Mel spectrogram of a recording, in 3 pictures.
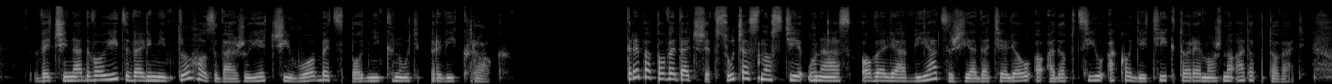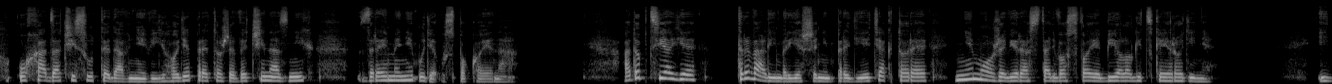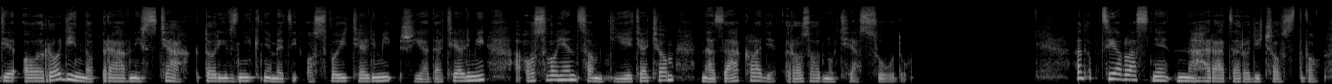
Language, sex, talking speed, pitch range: Slovak, female, 110 wpm, 150-205 Hz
